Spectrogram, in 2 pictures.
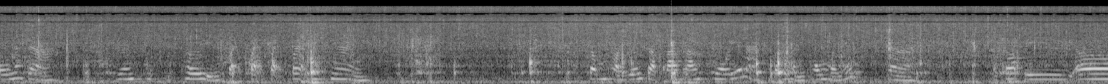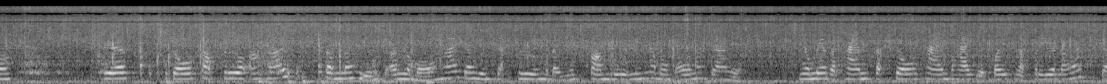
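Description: Crab pieces in their shells sizzling as they are stir-fried in a hot wok, with the spatula scraping and knocking against the pan and shells throughout.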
